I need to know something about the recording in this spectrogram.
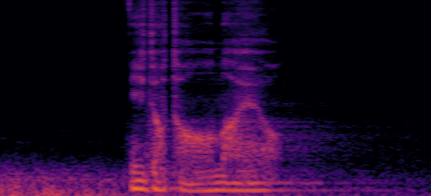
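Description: A man speaks weakly and haltingly, close by.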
